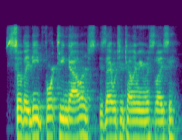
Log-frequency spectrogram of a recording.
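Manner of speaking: heavy sarcasm, flat and dry.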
